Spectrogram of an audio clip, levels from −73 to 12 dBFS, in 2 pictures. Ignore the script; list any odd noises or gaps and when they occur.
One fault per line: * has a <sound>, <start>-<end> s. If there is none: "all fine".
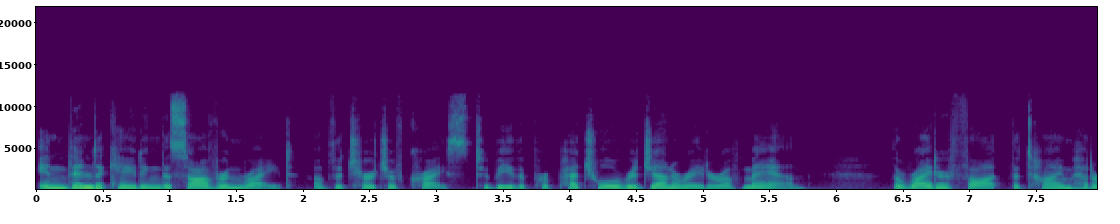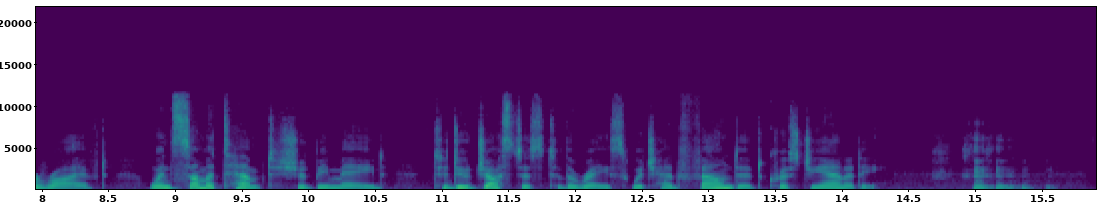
* has a laugh, 14.7-15.6 s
